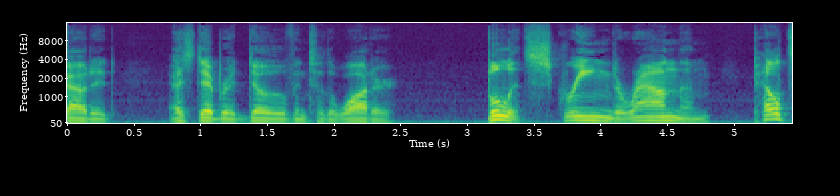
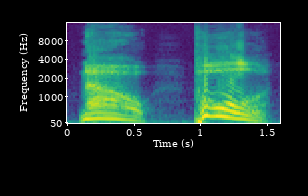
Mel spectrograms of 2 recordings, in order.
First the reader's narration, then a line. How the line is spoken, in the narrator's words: He shouted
